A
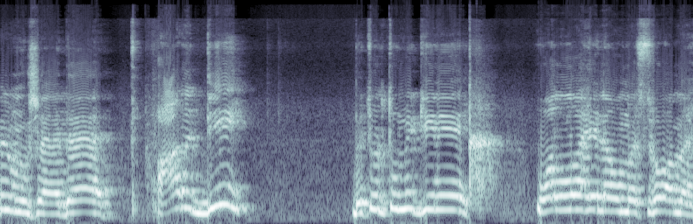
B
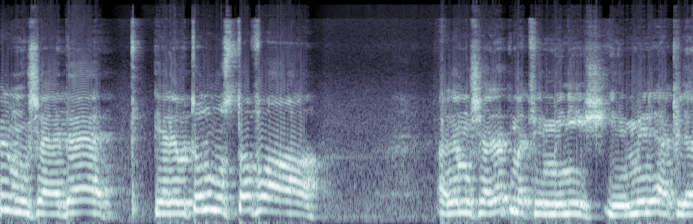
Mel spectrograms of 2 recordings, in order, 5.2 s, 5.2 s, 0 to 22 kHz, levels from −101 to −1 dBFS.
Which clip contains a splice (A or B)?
A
